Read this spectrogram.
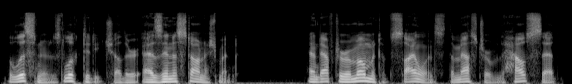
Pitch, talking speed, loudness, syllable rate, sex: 110 Hz, 220 wpm, -19 LUFS, 7.1 syllables/s, male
